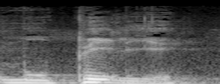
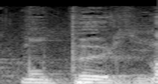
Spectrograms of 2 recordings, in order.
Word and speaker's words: Montpellier: Merci de prononcer Montpellier. – J'ai dit quoi ? – Montpellier. – Bon, là, Montpellier. C'est décidément, désormais, je dirais Montpellier.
